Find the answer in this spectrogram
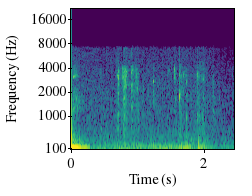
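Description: Typing on a computer keyboard: two short runs of keystrokes, the first about half a second in and the second near the end.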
